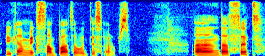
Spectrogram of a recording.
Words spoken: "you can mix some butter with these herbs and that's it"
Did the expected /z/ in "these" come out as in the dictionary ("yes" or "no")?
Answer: no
